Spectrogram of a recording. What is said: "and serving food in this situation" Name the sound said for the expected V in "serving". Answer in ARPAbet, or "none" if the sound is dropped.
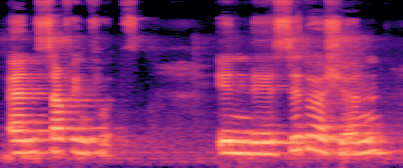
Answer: P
